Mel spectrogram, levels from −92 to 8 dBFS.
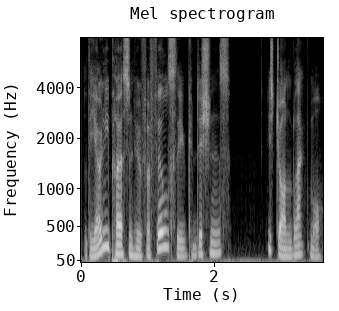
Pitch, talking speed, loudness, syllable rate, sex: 125 Hz, 180 wpm, -19 LUFS, 6.0 syllables/s, male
